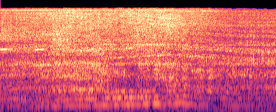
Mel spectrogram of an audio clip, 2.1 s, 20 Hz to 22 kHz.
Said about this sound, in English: To find out how long and fat a North Atlantic right whale is without being overly invasive, scientists motor a few miles into Cape Cod Bay and launch a drone 200 feet into the air.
